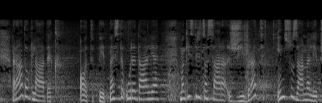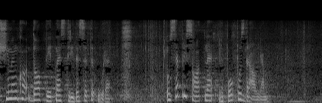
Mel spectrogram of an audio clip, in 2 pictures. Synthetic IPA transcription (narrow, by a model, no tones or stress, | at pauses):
ɾaːd̪ɔɡlaːd̪ɛk | ɔt̪peːt̪najst̪ɛʔuːɾɛd̪aːljɛmaɡiːst̪ɾit̪sasaːɾa̰ʒibɾat̪ | insuzaːnaleːpʃimɛŋkɔd̪ɔpeːt̪najst̪ːɾiːd̪ɛsɛt̪ɛʔṵːɾɛ̰ | usɛpɾisɔːt̪nɛlɛpoːpɔzd̪ɾa̰ːwlʲja̰m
